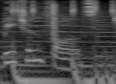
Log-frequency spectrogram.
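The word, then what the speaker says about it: Beauchamp Falls: mobility and fitness also in typical Aussie butchering of language these are actually pronounced Beacham Falls the otways Californian Redwood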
